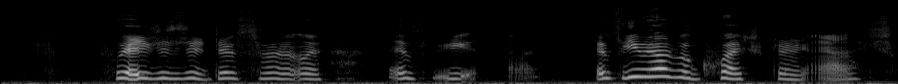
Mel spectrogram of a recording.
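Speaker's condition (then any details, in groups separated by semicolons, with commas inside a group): Cerebral palsy; working with speech therapist, rehearses comedy material repeatedly; speech therapy for pronunciation and breath support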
